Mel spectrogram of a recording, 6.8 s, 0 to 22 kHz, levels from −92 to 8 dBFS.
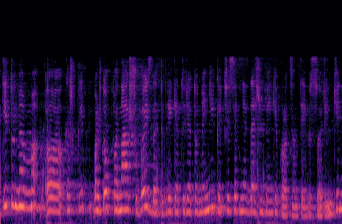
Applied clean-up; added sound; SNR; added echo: neural separator model SepFormer DNS4.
